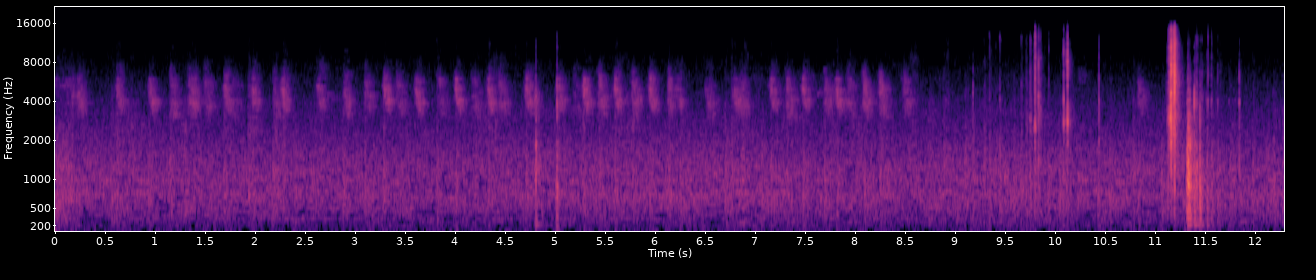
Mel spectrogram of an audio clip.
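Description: Rapid, regular high-pitched chirping, several chirps a second, typical of an insect, which falls silent about two-thirds through. Near the end come two faint clicks and then a sharp knock, the loudest sound.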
